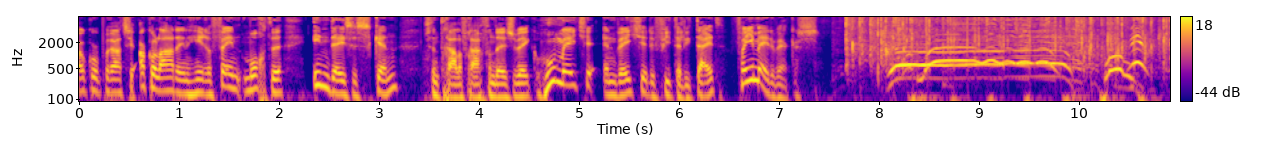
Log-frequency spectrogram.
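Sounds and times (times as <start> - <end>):
speech: 0.0 - 8.8
staff applause and cheering: 7.6 - 10.9.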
